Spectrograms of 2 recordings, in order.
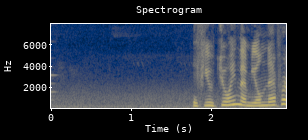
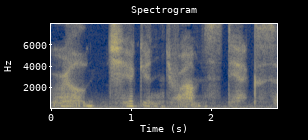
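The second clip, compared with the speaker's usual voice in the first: slow, soft mumbled whisper while asleep; sleep talking; 8 semitones lower, 9 dB quieter, much slower than usual. Acted. Paimon dreaming of drumsticks, mumbling in her sleep. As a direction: murmur it half-asleep, dreaming of food. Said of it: "Paimon had a dream about eating".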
